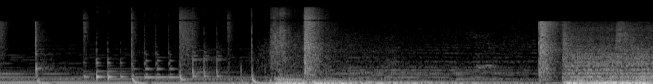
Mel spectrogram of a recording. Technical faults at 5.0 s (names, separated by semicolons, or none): none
